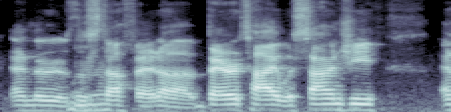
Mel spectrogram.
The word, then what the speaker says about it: Baratie: It's Baratie.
